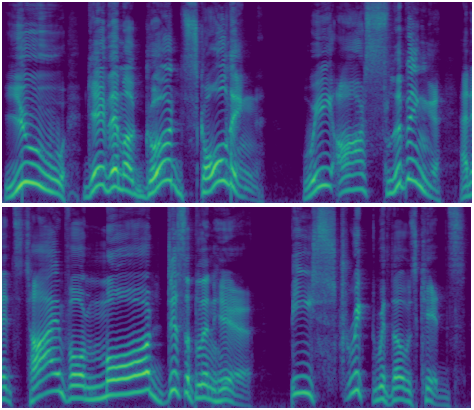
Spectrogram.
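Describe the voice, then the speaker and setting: A woman voicing a harsh circus ringmaster in a storybook, drawn-out and severe, demanding discipline. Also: on the low side, big pitch swings, heavily acted. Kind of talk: acted storybook character dialogue.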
